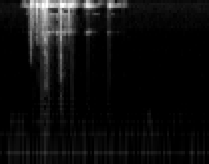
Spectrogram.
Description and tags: Key get
The sound of keys jingling. Made using... Keys.
jingling, item, key, keys, pick-up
